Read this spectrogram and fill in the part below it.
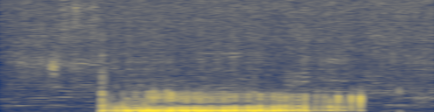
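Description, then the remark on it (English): A long, loud, roaring belch rumbles for over a second with a rough, pulsing texture, alone, then cuts off abruptly. “We'll be discussing and rating these beers with our suds ratings, plus our signature belching sounds, patent pending.”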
